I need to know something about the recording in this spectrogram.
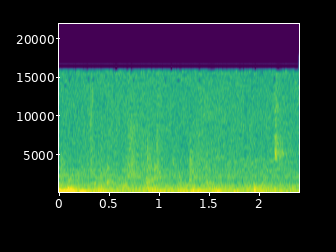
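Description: Faint room tone with a few soft ticks scattered through it.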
